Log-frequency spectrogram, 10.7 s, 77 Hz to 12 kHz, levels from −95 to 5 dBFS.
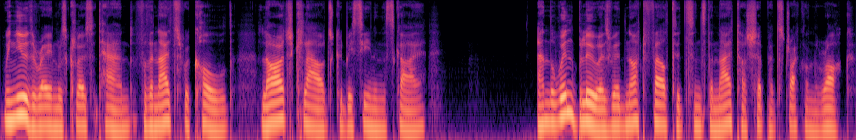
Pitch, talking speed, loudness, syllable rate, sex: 130 Hz, 230 wpm, -20 LUFS, 5.1 syllables/s, male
